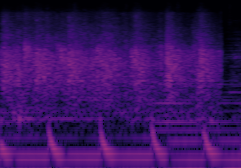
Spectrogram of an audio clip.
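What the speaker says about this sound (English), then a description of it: "let me just pause it there as he gets a little applause for that" An audience claps for a speaker at a political event, a dense steady round of applause heard from within the crowd, easing off and cutting out near the end.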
